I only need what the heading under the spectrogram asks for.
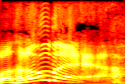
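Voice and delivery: pleasant, high, salesy salesman voice. Voicing a smiling suited salesman greeting the players: smiling salesman greeting. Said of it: "And he looks down at you smiling".

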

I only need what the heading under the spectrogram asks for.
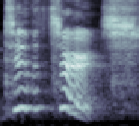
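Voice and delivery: screaming really loud. Declaring an in-character action, arm around a shoulder: screaming really loud. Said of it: "Really, really loud, like, scream at the dudes".

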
